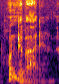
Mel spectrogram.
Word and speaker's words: Hundevad: Hundevad.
